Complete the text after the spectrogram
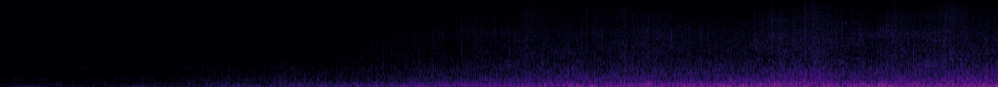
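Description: Static hiss swells steadily louder into a harsh roar.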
